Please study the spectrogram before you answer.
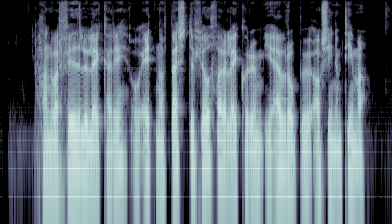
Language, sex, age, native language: Icelandic, male, 40-49, Icelandic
